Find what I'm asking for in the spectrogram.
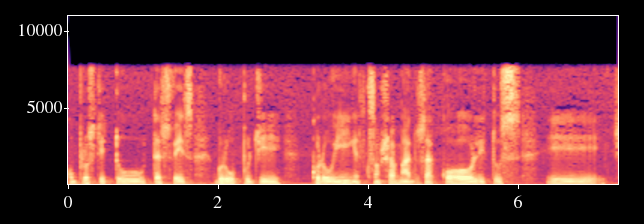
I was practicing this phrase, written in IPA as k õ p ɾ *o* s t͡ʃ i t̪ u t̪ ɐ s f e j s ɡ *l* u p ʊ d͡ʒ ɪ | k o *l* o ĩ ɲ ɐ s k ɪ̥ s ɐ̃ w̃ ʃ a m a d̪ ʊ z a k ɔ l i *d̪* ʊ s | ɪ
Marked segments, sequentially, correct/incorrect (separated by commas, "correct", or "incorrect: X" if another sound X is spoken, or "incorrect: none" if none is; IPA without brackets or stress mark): correct, incorrect: ɾ, incorrect: ɾ, incorrect: t̪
